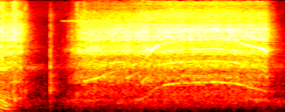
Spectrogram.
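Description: A power drill drives screws into a new electrical outlet in a basement: a short burst, a brief pause, then a steady whirring run of about two seconds that winds down, close up with no talking.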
